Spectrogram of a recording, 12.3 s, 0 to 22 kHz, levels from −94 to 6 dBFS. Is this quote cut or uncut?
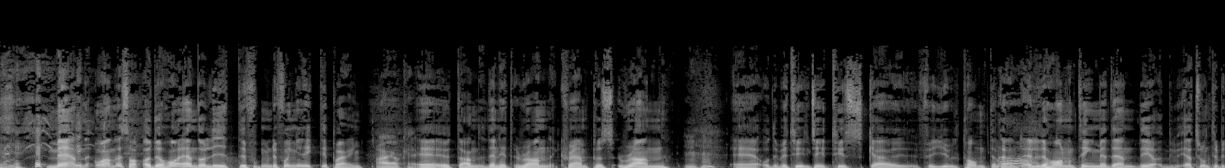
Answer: cut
